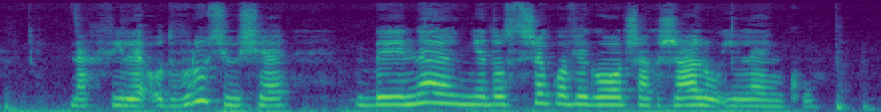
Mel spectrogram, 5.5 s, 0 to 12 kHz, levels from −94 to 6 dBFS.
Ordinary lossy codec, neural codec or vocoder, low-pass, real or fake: Opus, 64 kbps; none; 10.8 kHz; real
